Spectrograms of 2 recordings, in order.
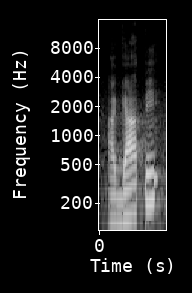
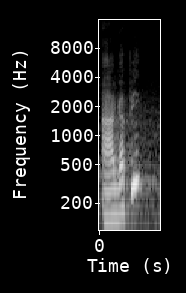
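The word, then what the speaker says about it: ἀγάπη: agapao, ou a palavra agape, alguns vão falar HP, né? Mas o acento na verdade vai estar no G. Agape, alguns vão dizer ágape, né? Mas a pronúncia seria mais o HP.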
